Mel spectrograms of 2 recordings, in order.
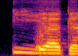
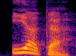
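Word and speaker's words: إِيَّاكَ: nabudu wa iyyaka nasta'in ada yang membacanya dengan Iyakah tidak menekan huruf Ia seperti seperti sebagaimana kita jelaskan tadi bahwa penekanan itu dapat merubah makna kalau kita baca iyakanabudu dengan menekan huruf ya maka artinya menjadi kepadamu lah kami menyembah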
